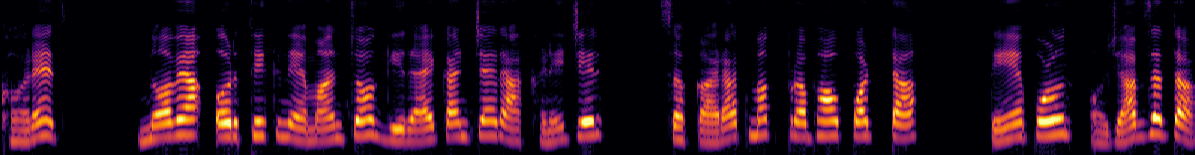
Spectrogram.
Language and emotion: Goan Konkani, surprised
